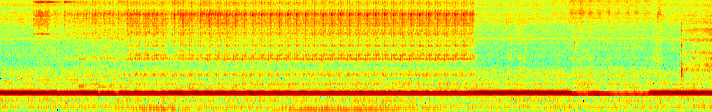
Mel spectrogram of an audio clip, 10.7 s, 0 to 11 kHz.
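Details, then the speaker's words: Sony TC-W32 dual cassette deck, about 40 years old, transport complaint: with the belt off, the steady test tone still wavers and sags in pitch. Flutter traced to a visibly wobbling, out-of-true capstan flywheel; bent capstan or bad pinch roller were also considered. "belt off and the flutter remains it could be oh there's a couple things it could be it could be a bent capston could be a bad pinch roller"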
